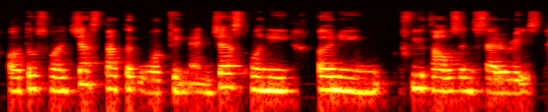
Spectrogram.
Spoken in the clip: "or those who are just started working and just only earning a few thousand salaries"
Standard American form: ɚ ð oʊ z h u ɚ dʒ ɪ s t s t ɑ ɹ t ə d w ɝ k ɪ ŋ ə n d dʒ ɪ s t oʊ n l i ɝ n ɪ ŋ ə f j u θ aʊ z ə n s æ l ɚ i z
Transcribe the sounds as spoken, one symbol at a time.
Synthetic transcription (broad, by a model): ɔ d oʊ s h u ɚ dʒ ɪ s s t ɑ t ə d w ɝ k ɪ ŋ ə n dʒ ɪ s t oʊ n l i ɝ n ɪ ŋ ə f j u t aʊ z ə n s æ l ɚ i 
